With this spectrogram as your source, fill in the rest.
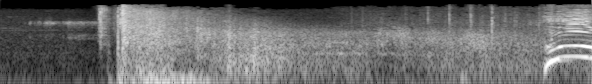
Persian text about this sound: گوزن دوباره در تیررس آنها قرار میگیرد. پدر آنتونی را دعوت به سکوت میکند. پدر نشانه می رود. آنتونی پشت درختی پنهان شده. پدر شلیک می کند. گوزن می افتد.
